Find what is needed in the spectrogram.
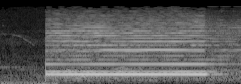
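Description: Siren or warning horn sounding one steady, unwavering tone, several pitches at once. It starts abruptly about half a second in and holds loud and level.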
